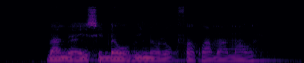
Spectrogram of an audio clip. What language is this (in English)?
Ganda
